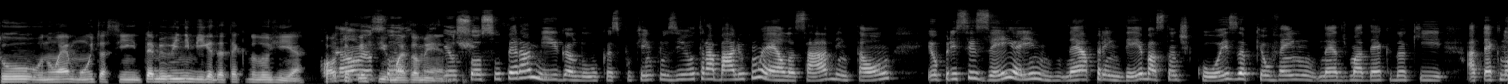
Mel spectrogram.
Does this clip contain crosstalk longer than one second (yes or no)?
yes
